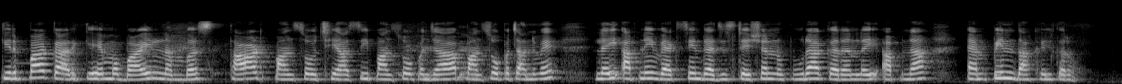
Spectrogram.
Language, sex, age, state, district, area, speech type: Punjabi, female, 30-45, Punjab, Amritsar, urban, read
